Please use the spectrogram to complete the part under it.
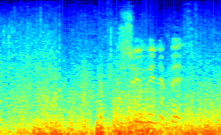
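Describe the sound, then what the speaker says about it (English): Outdoor wind buffets the microphone in rough, low rumbling gusts, with a voice speaking briefly over it. "Ooh, here's the wind."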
